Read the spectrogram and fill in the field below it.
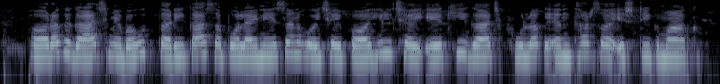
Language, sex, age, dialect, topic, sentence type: Maithili, female, 25-30, Bajjika, agriculture, statement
